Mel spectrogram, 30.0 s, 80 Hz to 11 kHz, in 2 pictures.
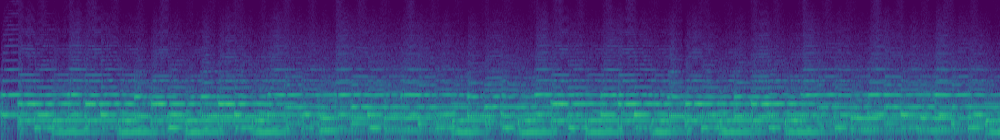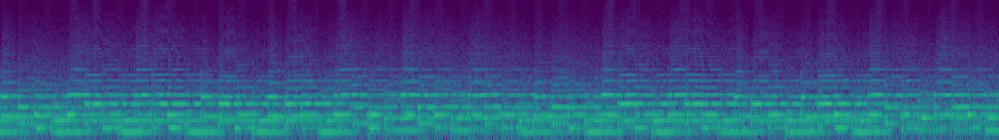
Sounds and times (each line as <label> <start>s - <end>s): piano 0.0s - 29.9s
